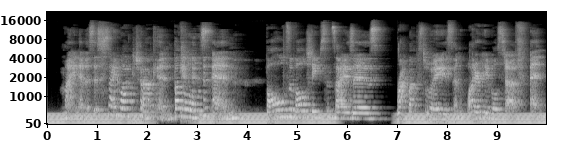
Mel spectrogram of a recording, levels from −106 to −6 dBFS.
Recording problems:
off-mic speech; far
room echo; slight; dies away in 0.5 s
squashed, flat; somewhat
electrical hum; noticeable; until 2 s, from 3 to 6 s and from 7 s on; 60 Hz, 10 dB below the speech
uneven, jittery; slightly; from 1.5 to 9 s

